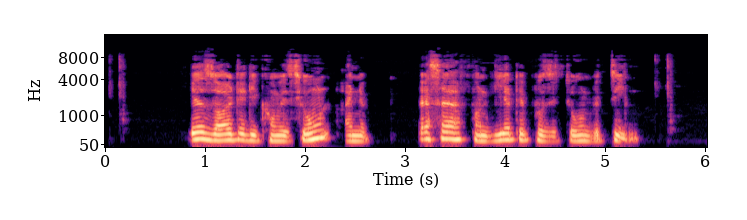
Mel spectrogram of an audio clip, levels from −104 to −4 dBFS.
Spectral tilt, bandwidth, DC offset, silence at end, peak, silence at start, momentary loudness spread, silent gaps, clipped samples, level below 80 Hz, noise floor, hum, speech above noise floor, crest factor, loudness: -6 dB/octave; 9 kHz; under 0.1%; 0.7 s; -2 dBFS; 0.85 s; 8 LU; none; under 0.1%; -58 dBFS; -90 dBFS; none; 75 dB; 14 dB; -16 LUFS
